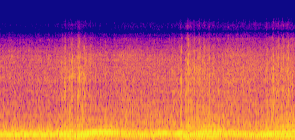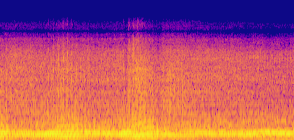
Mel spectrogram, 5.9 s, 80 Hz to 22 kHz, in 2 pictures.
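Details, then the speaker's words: Customer's 2 L V6 trike, very short exhaust with basically no silencers, started after fuel pipes reconnected: loud, clean note rising and falling smoothly through repeated blips, no misfire or knock; revs normally, fuel pump still judged dodgy. "this sounds awesome in real life uh because You' got really short exhaust basically no silencers"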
